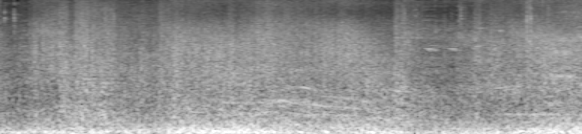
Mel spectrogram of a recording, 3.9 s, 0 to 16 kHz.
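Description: A naval battery opens fire in Warcraft 3 during a large 8v8 battle, producing a dense, continuous roar of booming cannon blasts and explosions layered together with no clear gaps.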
